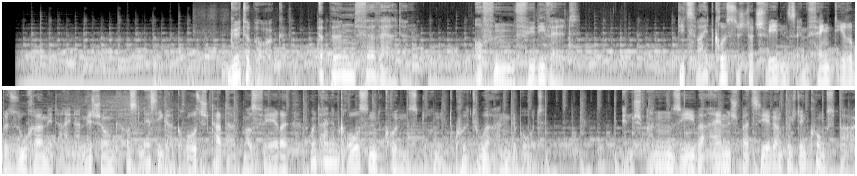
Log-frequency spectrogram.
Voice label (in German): deutsch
